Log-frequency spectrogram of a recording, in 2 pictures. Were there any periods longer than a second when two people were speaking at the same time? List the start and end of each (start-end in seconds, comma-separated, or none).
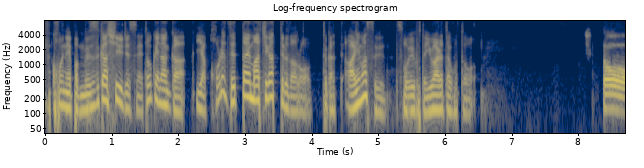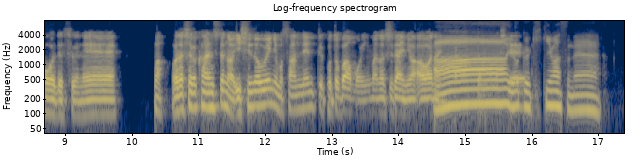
14.5-16.0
